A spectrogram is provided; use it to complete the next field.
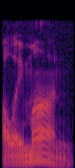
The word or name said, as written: Aleman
